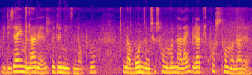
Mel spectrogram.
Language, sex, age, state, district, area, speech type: Bodo, female, 45-60, Assam, Kokrajhar, rural, spontaneous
